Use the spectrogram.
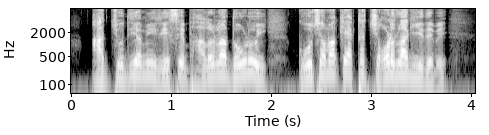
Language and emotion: Bengali, fearful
